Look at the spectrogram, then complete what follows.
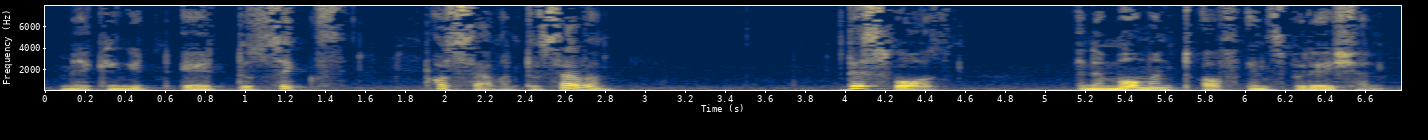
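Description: A man whose first language is Urdu, talking about his writing as a poet in a measured, deliberate way. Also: fairly low pitch, warm tone, slightly rough. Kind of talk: reflective talk on his writing.

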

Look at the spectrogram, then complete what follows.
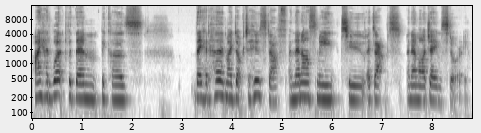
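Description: A woman writer talking about her work in an interview, warm and excitable, laughing often and sometimes repeating her words. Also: mid-range voice, slow pace. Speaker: writer guest. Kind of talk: casual interview conversation.

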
